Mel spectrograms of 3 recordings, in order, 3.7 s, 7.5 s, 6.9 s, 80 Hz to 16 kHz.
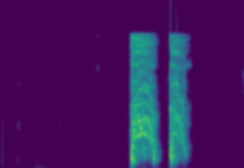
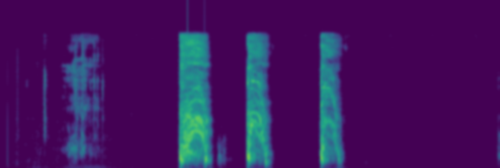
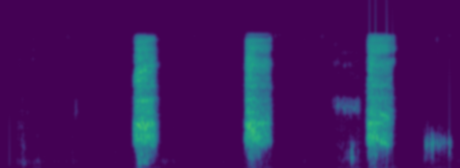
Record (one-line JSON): {"cough_length": "3.7 s", "cough_amplitude": 26850, "cough_signal_mean_std_ratio": 0.31, "three_cough_length": "7.5 s", "three_cough_amplitude": 32768, "three_cough_signal_mean_std_ratio": 0.28, "exhalation_length": "6.9 s", "exhalation_amplitude": 19567, "exhalation_signal_mean_std_ratio": 0.31, "survey_phase": "beta (2021-08-13 to 2022-03-07)", "age": "18-44", "gender": "Male", "wearing_mask": "No", "symptom_cough_any": true, "symptom_runny_or_blocked_nose": true, "symptom_shortness_of_breath": true, "symptom_fatigue": true, "symptom_change_to_sense_of_smell_or_taste": true, "symptom_other": true, "symptom_onset": "5 days", "smoker_status": "Current smoker (e-cigarettes or vapes only)", "respiratory_condition_asthma": false, "respiratory_condition_other": false, "recruitment_source": "Test and Trace", "submission_delay": "2 days", "covid_test_result": "Positive", "covid_test_method": "RT-qPCR", "covid_ct_value": 27.6, "covid_ct_gene": "ORF1ab gene"}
